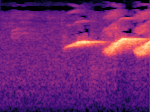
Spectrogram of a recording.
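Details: Opening of a collared seedeater 'tui tui' phrase, used as training audio for caged birds: a thin rising whistle leading into louder buzzy notes, cut off after a second.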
